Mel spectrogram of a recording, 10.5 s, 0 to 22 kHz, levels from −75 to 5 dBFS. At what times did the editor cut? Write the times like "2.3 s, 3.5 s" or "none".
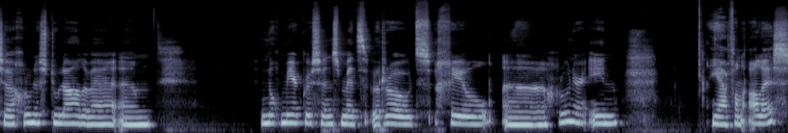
none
